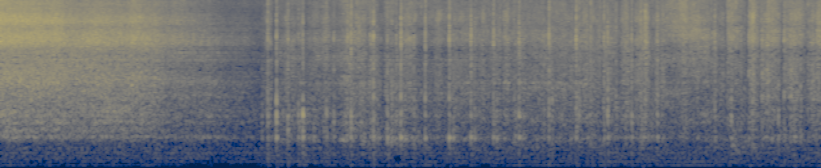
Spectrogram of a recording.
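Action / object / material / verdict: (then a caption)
tap / paper book pages / paper / none. A steady, bright rub of fingertips sweeps across the paper pages of an open illustrated book lying on a table, softening over the first couple of seconds. Then fingertips and nails tap on the pages again and again in a brisk, dry, fairly even patter, with light rubbing between the taps.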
